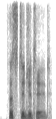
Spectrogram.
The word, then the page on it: fastigiated: British English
